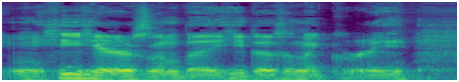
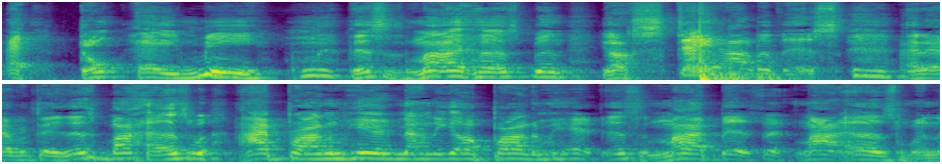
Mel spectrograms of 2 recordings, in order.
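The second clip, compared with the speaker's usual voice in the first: mock furious rant, much higher and louder; imitated flip-out; 10 semitones higher, 3 dB louder than usual. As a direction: act out Angela snapping at the cast. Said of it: "Angela done flipped out".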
